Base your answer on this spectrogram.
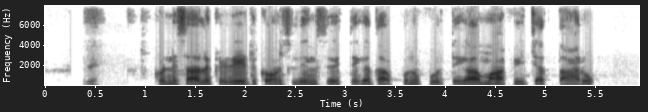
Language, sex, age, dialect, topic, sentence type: Telugu, male, 56-60, Southern, banking, statement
